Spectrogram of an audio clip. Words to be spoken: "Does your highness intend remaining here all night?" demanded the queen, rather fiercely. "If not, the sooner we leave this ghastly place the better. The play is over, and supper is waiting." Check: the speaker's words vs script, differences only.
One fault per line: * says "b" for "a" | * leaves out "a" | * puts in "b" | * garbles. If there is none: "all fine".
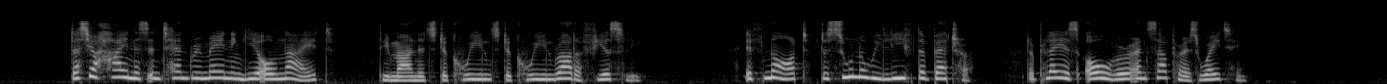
* puts in "the queen"
* leaves out "this ghastly place"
